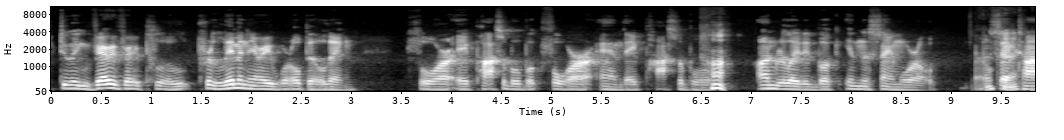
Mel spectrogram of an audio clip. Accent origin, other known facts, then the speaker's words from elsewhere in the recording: Deep South, United States; I grew up in the Deep South, where it was much deeper than it is now, and there wasn't a lot of understanding of anything artistic.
